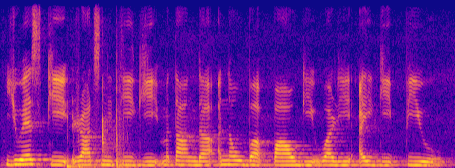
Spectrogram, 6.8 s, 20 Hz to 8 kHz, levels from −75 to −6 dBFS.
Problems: constant background noise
